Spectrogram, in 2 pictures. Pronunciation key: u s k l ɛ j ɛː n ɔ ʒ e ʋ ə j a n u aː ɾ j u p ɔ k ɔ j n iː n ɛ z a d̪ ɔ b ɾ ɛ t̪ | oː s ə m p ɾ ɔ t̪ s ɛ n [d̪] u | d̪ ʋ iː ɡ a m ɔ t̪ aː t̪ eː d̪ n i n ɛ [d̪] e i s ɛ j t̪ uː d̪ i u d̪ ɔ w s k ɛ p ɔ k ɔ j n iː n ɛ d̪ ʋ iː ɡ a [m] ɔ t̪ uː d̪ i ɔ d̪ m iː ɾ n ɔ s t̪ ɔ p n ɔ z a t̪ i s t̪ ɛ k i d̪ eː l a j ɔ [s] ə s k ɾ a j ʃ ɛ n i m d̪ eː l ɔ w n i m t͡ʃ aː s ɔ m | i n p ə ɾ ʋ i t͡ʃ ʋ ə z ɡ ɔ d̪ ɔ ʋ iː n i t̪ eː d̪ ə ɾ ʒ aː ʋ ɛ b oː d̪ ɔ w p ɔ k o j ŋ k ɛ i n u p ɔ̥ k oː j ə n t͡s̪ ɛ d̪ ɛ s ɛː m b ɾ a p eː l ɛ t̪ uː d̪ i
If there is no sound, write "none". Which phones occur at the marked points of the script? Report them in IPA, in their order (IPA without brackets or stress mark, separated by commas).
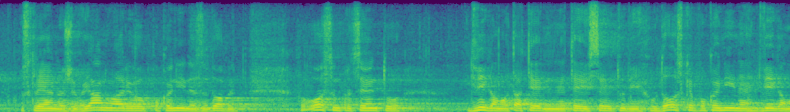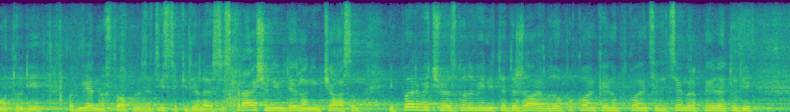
t̪, t̪, m, s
